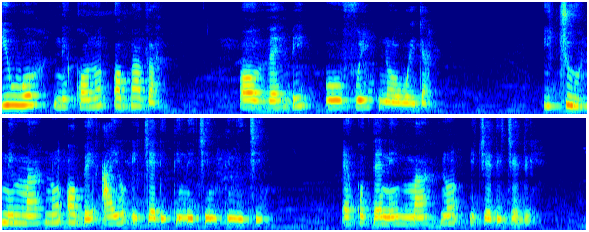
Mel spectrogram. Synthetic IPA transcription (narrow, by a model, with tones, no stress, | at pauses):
i˦wo˦nɪ˨kɔ˨nʊ̃˦ɔ˦ba˦va˨ | ɔ˨vɛ˨bɪ˦ | o˨fu˦e˦nɔ˨wɛ˨d͡ʒa˨ | i˦t͡ʃu˦nɪ˨˦mã˨nʊ̃˦ɔ˦bɛ˨a˨jʊ˦ʔɪ˨t͡ʃɛ˨dɪ˨ti˨ne˨t͡ʃe˨n̩˨ti˨ne˨t͡ʃe˨ | ɛ˨kʊ˨tɛ˨nɪ˨˦mã˦nʊ̃˦ɪ˨t͡ʃɛ˨dɪ˨t͡ʃɛ̰˨dɪ̰˨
